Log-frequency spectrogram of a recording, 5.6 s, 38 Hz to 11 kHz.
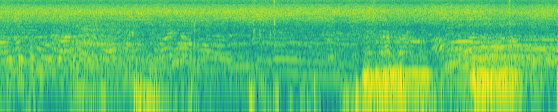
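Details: A South African fur seal at a zoo in Saitama, Japan, on 28 August 2016 gives loud, harsh, harmonic bawling calls, with people talking nearby.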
